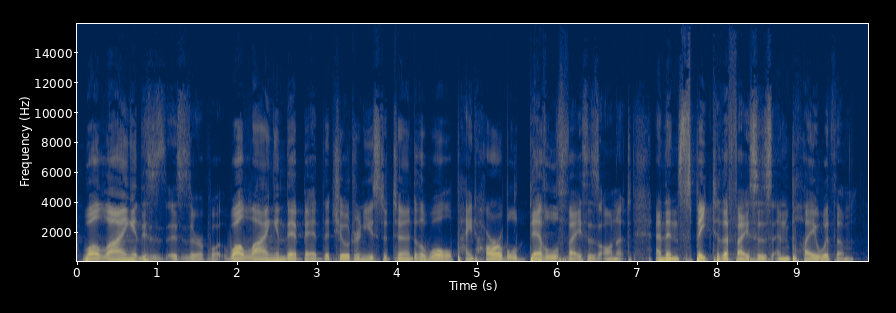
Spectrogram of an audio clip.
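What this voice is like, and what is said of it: Put-on accent, slipping. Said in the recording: “I keep losing the accent.”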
